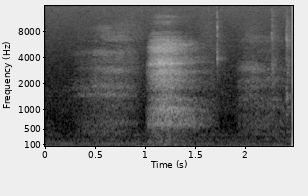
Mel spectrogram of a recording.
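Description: A person's single soft breath out, a sigh, about a second in, with near silence around it.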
